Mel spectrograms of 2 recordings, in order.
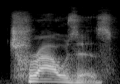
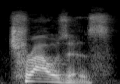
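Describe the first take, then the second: First: The stress is on the first syllable. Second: The stress is on the first syllable.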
